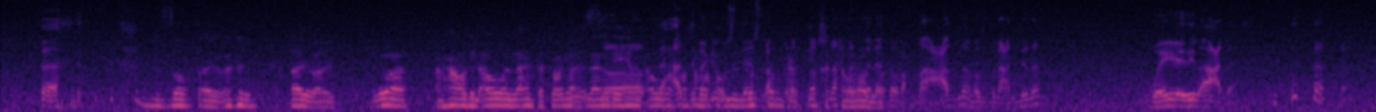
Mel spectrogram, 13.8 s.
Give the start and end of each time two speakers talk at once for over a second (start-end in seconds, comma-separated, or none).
5.7-8.9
